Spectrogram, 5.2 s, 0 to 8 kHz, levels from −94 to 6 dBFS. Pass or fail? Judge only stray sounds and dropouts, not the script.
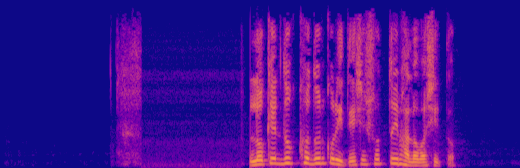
pass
